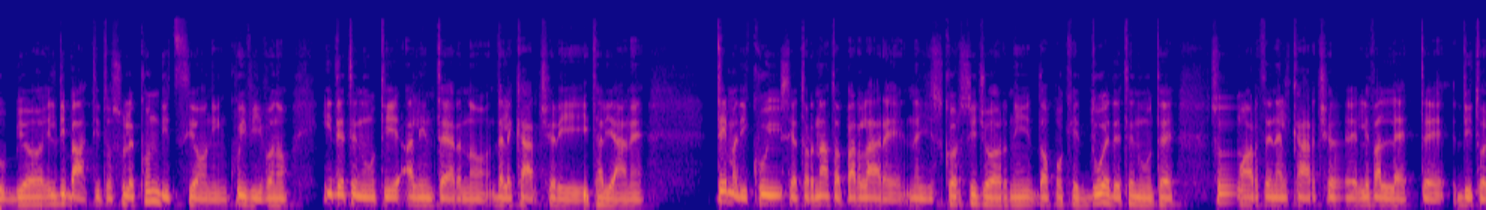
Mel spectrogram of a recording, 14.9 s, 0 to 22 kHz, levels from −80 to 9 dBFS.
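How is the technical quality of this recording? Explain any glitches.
The speech is interrupted by repeated network glitches, each loss followed by a brief catch-up.

Burst of packet loss at 5.71–5.85, 7.69–7.83 and 13.33–13.49 s: roughly 0.1 s of concealed, fading buzz or hiss replaces 60 ms of lost sound. On a spectrogram it appears as smeared, decaying harmonics.

Long network dropout, likely the cause at 12.19–12.38 s: a buzz or hiss about 160 ms long fades while 120 ms of speech vanishes. The waveform shows a tapering plateau, then an abrupt restart.

Jitter buffer speed-up at 5.97–6.19 s (118%), 7.92–8.23 s (111%), 12.42–12.73 s (111%) and 14.56–14.81 s (113%): trimmed pitch periods make the speech briefly hurried but not higher. The spectrogram shows compressed timing with unchanged harmonic spacing.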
